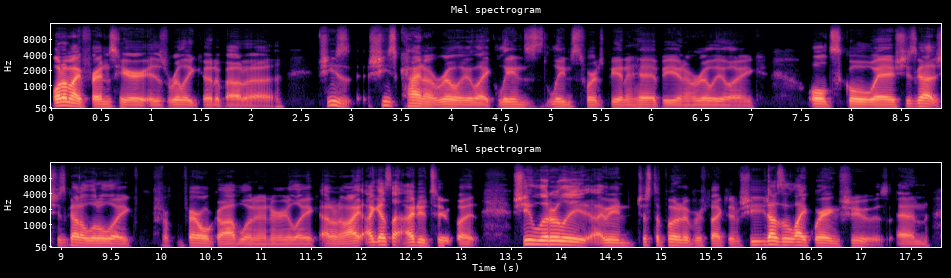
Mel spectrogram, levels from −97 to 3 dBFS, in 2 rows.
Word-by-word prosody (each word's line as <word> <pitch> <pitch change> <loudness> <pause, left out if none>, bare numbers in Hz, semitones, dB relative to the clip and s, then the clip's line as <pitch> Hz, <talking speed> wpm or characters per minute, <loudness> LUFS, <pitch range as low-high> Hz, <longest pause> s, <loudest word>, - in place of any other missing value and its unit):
one 145 +3 +8
of 160 - +9
my 125 - +8
friends 105 0 +1
here 90 -3 +1
is 85 +1 -4
really 95 -2 -1
good 90 - -4
about, 80 -1 -2
uh, 80 - -5 0.4
she's, - - -3 0.2
she's, 160 -2 -3
kinda, 120 -5 +2
really, 100 -2 +2
like, 90 -2 -1
leans 100 -2 -4
leans 105 -2 -4
towards 95 -3 -4
being 100 -2 -3
a - - -7
hippie 90 -1 -2
in 90 - -5
a 85 0 -7
really, 90 -1 -1
like, 80 -1 -6 0.5
old 110 -1 +3
school 105 -3 +2
way. 105 0 +4
She's 115 +3 -7
got 125 -1 +3
she's 115 - -9
got 125 - +2
a - - +2
little, 105 -1 +2
like, 90 -3 -1 0.2
fe - - -13 0.2
feral 105 -2 +2
goblin 95 -1 -2
in 85 0 -6
her, 90 +1 -5
like, 90 -1 -4
I - - -2
don't 100 - -1
know, 90 - -1
I 100 - +4
I 130 - +7
guess 145 0 +4
I - - +3
do 120 - +1
too, 110 -3 -4
but - - -2 0.3
she 175 - +2
literally, 160 -5 +5
I - - -2
mean, 115 -3 -1
just, 135 -1 -7
to - - -3
put 125 -2 +1
it - - +2
in - - -7
perspective, 100 -2 -5
she 140 0 -4
doesn't 140 -3 +5
like 130 -2 +2
wearing 110 -4 +3
shoes, 100 -7 -7
and 90 0 -4
100 Hz, 225 wpm, -23 LUFS, 90-115 Hz, 0.5 s, of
